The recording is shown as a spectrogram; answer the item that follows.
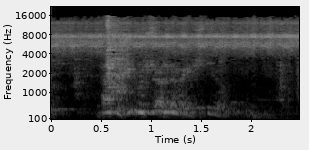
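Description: A person's voice speaking for about a second, over the steady high chirring of crickets.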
